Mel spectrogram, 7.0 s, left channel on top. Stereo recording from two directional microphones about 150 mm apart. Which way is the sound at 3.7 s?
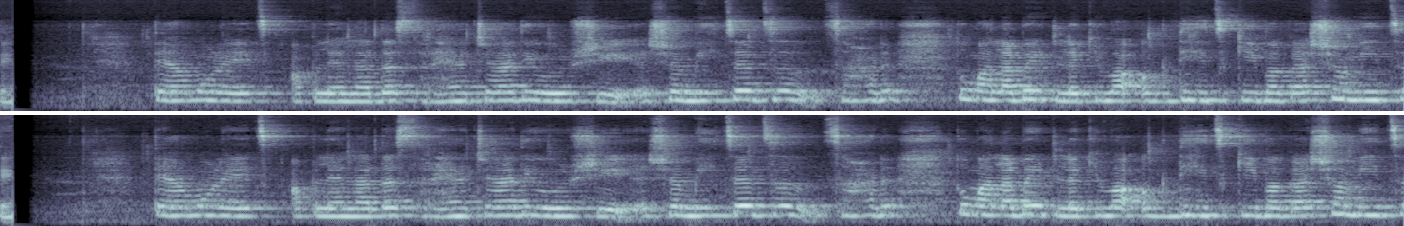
10° left (ahead or behind).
